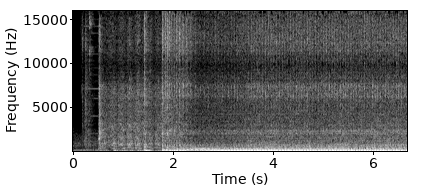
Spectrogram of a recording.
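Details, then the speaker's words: BMW on first start after its second engine rebuild with all new bearings: starter whirs briefly, engine fires right up and settles into a steady, even low idle with no knocks or misses; sounds normal. "all right car started right off uh that was probably the best first start I've ever had that one uh was pretty quick I everything sounds good engine sounds good"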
